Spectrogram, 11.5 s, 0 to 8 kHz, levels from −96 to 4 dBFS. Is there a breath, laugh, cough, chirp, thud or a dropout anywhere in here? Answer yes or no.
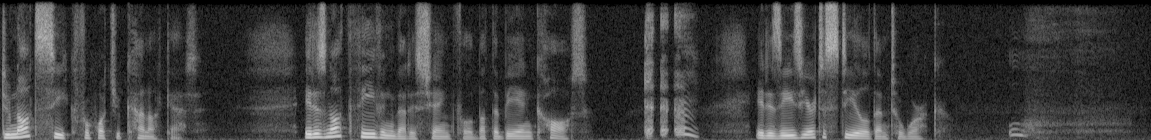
yes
